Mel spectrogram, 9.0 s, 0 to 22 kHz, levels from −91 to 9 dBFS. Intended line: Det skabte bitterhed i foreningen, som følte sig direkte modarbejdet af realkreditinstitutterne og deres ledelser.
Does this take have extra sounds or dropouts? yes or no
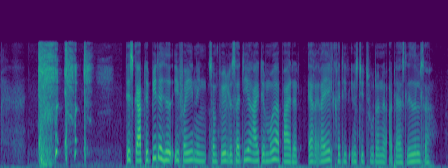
yes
